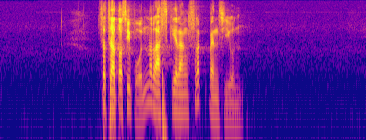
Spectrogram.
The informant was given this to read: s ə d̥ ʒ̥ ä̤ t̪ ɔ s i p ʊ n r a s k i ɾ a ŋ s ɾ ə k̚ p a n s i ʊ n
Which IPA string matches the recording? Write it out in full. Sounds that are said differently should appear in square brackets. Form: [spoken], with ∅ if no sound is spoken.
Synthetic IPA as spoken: s ə d̥ ʒ̥ ä̤ t̪ ɔ s i p ʊ n r a s k i ɾ a ŋ s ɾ ə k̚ p [ɛ] n s i ʊ n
